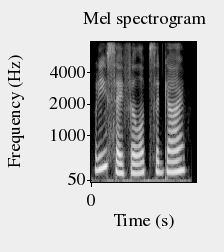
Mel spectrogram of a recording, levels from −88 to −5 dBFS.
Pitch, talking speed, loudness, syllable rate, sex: 240 Hz, 265 wpm, -17 LUFS, 6.0 syllables/s, female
